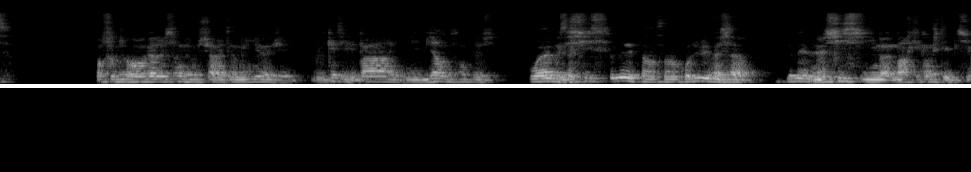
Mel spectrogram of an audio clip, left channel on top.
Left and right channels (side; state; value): right; silent; 58 dB below the other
